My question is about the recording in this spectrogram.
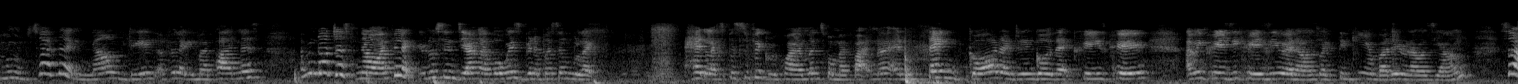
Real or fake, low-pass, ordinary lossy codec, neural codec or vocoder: real; 7.2 kHz; none; none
